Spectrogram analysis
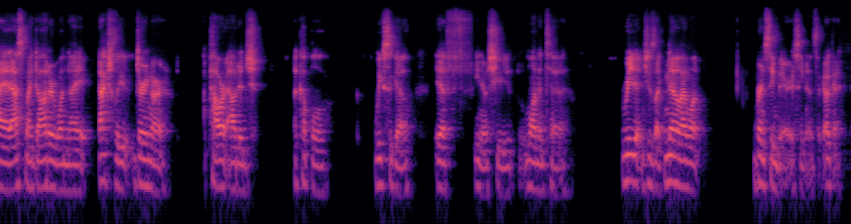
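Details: Adult man who stutters; stuttering.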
